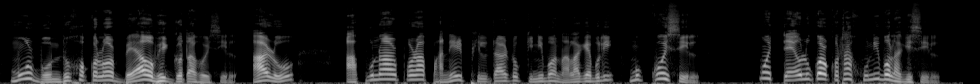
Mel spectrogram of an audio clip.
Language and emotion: Assamese, disgusted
